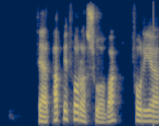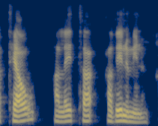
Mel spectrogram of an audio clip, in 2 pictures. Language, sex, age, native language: Icelandic, male, 30-39, Icelandic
